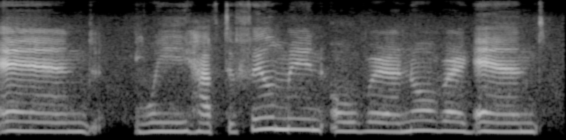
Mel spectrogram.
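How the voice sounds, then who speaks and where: A woman with a Spanish accent and a fairly high pitch. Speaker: travel vlogger. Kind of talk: casual chat.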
